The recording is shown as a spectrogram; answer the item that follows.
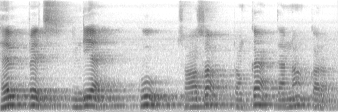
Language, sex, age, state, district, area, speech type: Odia, male, 18-30, Odisha, Khordha, rural, read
